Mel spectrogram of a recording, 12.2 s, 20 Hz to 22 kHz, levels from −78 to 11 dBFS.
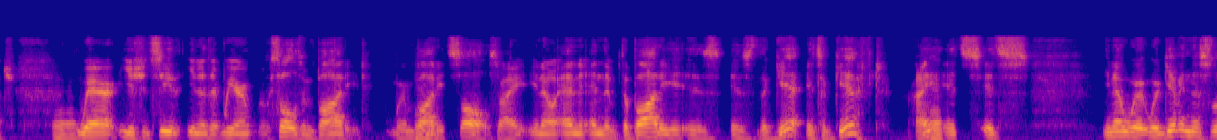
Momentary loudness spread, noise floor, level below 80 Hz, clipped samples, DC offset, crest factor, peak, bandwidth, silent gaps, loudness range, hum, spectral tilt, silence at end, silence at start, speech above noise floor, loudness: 13 LU; -49 dBFS; -50 dBFS; under 0.1%; under 0.1%; 18 dB; 0 dBFS; 7.6 kHz; none; 3 LU; none; -5 dB/octave; 0 s; 0.05 s; 31 dB; -18 LUFS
